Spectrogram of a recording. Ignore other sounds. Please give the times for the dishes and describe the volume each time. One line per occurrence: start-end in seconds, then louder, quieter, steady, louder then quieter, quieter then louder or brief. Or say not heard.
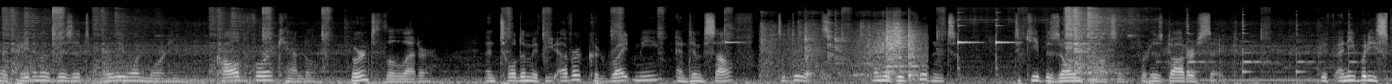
0.0-2.7 brief
7.2-13.7 louder then quieter.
